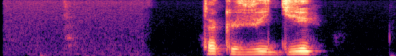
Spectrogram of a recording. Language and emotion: Russian, neutral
